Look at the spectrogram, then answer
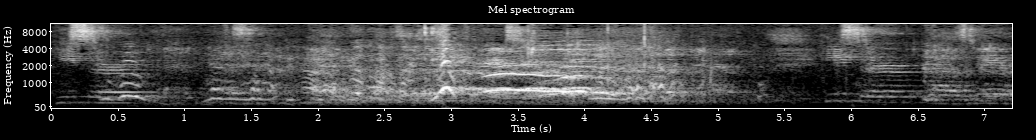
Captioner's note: laughter, overlapping chatter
